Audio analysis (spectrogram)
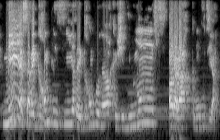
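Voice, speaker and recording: A woman hosting a live radio broadcast, her voice a little hoarse as she recovers from losing it. She rambles and hunts for the right words. The room around her rings noticeably, with faint music underneath. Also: mid-range voice, lively intonation, normal speed, echoey room. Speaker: radio co-host.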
